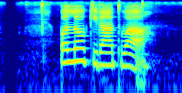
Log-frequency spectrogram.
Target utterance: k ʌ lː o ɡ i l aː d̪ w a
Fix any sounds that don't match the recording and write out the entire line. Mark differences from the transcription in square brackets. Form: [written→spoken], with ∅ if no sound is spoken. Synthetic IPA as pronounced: [k→p] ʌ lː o [ɡ→k] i [l→ɾ] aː [d̪→t̪] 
